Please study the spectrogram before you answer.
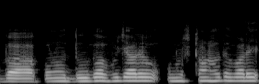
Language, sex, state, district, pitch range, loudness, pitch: Bengali, male, West Bengal, Dakshin Dinajpur, 150-170 Hz, -25 LUFS, 160 Hz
